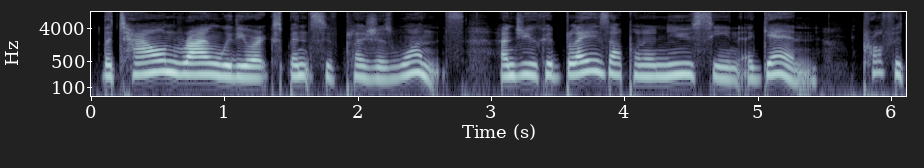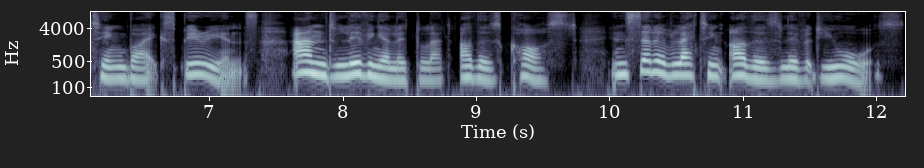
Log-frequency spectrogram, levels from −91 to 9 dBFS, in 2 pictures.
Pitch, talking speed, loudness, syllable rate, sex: 205 Hz, 170 wpm, -20 LUFS, 5.0 syllables/s, female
